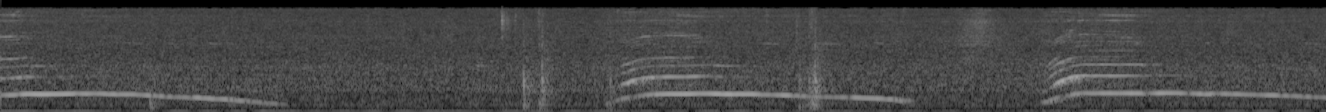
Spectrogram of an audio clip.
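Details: Cats arguing: three drawn-out, harmonic yowls, each one sliding slowly downward and coming roughly every two seconds, with faint clicks and a quiet background between calls.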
